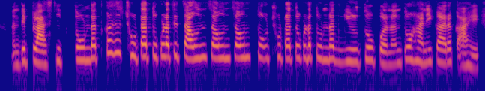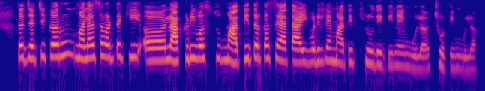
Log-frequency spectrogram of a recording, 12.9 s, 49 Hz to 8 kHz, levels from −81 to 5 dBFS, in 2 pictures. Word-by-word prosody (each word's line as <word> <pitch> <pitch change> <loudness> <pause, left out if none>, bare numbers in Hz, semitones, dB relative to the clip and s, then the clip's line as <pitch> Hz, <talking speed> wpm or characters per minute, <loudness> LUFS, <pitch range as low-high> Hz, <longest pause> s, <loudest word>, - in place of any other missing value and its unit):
आणि 205 +1 -12
ते - - +3
प्लास्टिक 240 +1 +3 0.2
तोंडात 280 +2 -1
कसं 420 0 -1
छोटा 340 -1 +5
तुकडा 335 0 +2
ते 350 - -4
चावून, 310 +1 +4
चावून, 310 -1 -1
चावून 320 0 -1
तो 310 -2 -7
छोटा 315 -2 -1
तुकडा 315 0 -4
तोंडात 295 -1 -3
गिळतो 255 +2 -4
पण 220 -2 -2
आणि 220 +2 -6
तो 290 - -2
हानिकारक 250 -1 0
आहे. 190 -4 -2 0.3
तर 320 - +5
ज्याची 300 +2 +1
करून 345 +2 +2
मला 305 0 +4
असं 335 +2 -2
वाटतं, 330 0 0
की 330 0 -4
अ, 270 +1 +1
लाकडी 285 +3 +6
वस्तू 310 +1 -10
माती 260 +2 +5
तर 320 - +4
कसं 315 0 -3
आहे 275 - +6
आता 255 0 +3
आई-वडील 250 +1 -1
काही 275 -1 -5
मातीत 250 0 -3
खेळू 240 -4 -9
देत 210 -2 -6
नाही 205 -1 -4
मुलं, 175 -3 -11
छोटी 185 -4 -12
मुलं 165 -2 -17
280 Hz, 210 wpm, -25 LUFS, 240-315 Hz, 0.3 s, लाकडी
